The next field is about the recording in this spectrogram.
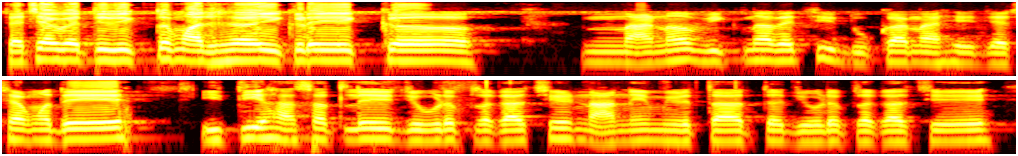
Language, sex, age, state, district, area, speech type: Marathi, male, 30-45, Maharashtra, Nagpur, urban, spontaneous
